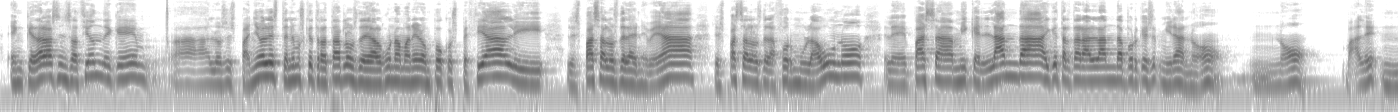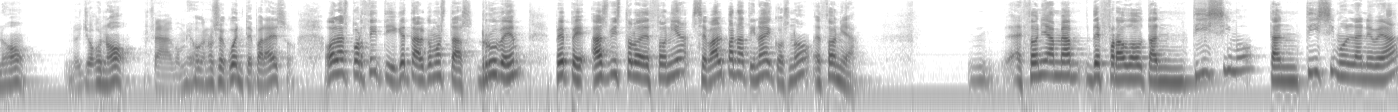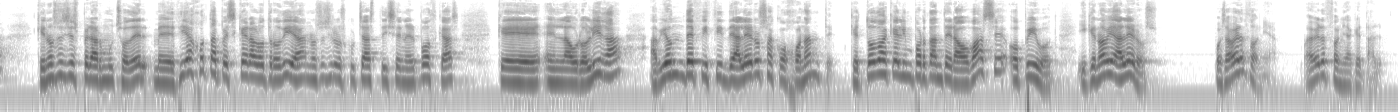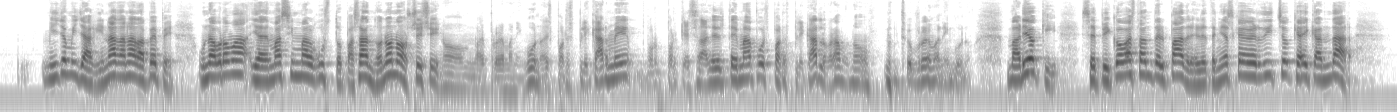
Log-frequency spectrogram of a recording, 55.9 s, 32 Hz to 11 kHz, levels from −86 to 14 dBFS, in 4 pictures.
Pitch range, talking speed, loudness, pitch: 150-205 Hz, 215 wpm, -30 LUFS, 175 Hz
